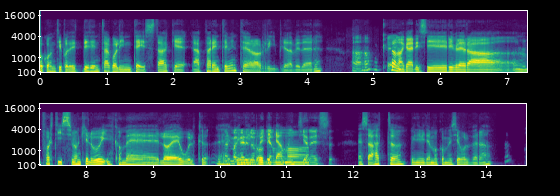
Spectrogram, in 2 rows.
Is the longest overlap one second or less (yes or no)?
no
